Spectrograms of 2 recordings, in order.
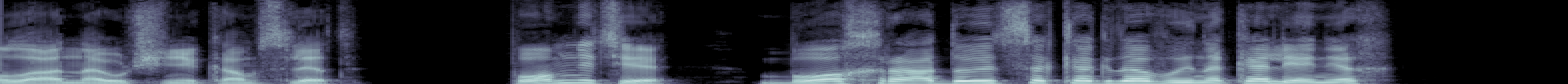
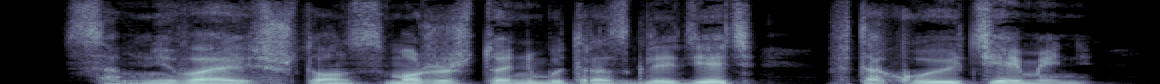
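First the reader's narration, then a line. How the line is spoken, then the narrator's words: Whispering in ear. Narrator (Russian): прошептала Салли на ухо Джейн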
